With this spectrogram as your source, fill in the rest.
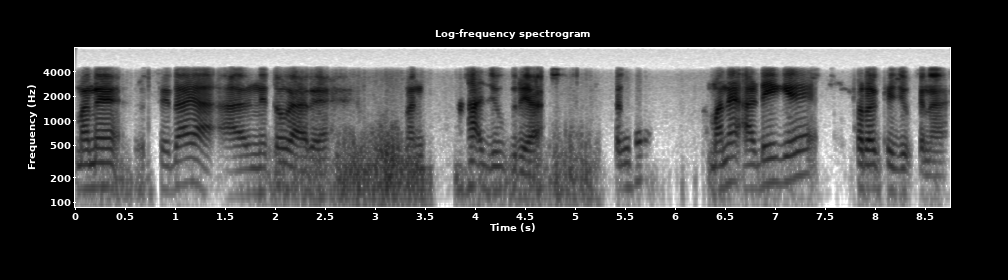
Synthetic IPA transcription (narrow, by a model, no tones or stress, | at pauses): manɛsɛd̪ajaʔaɾnɛt̪ɔɡaʔɾɛ | manɛ | aɦaʔd͡ʒuʔɾɛja̰ʔtaldɔ | manɛʔaɖɛjɡɛ | p̪ʰɔɾəkʰːɛd͡ʒuʔkana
